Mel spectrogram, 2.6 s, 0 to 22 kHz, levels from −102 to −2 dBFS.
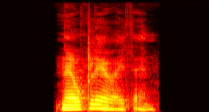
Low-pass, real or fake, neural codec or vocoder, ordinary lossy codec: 19.8 kHz; real; none; none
